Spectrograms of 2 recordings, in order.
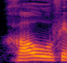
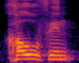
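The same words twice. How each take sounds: First: The vowel is said softly and evenly. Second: The vowel is cut off with a jerk. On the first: The speaker calls it right. "बल्कि नरमी के साथ हमें अदा करना है" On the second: The speaker calls it wrong. "और झटका भी नहीं देना, खौफिन ऐसा भी नहीं करना"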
